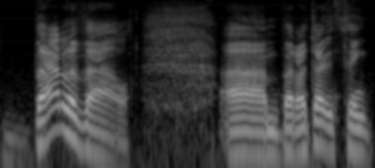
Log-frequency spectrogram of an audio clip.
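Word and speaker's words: Bergvall: man we call Lucas Bergville. And I'm very reliably told by local journalists that if you're going to pronounce it in the Swedish way, you pronounce it Lucas Bal.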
